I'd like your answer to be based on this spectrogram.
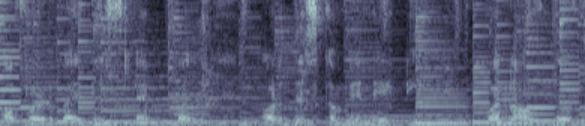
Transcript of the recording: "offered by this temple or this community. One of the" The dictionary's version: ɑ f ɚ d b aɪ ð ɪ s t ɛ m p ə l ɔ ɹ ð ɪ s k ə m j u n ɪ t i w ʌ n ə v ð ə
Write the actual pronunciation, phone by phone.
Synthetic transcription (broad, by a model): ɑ f ɚ d b aɪ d ɪ s t ɛ m p ə l ɔ ɹ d ɪ s k ə m j u n ɪ t i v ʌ n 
